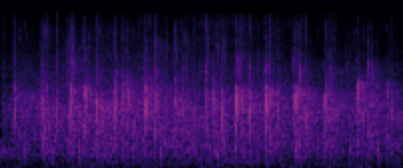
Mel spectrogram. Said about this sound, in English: She'll be popping up right there. Let's welcome her with a clap.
